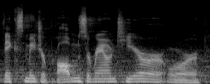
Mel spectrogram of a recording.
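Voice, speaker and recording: A woman playing a weary, easily startled doctor at a secret research site in an audio drama, casual and halting. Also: very deep voice, soft background music. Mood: halting, awkward.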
